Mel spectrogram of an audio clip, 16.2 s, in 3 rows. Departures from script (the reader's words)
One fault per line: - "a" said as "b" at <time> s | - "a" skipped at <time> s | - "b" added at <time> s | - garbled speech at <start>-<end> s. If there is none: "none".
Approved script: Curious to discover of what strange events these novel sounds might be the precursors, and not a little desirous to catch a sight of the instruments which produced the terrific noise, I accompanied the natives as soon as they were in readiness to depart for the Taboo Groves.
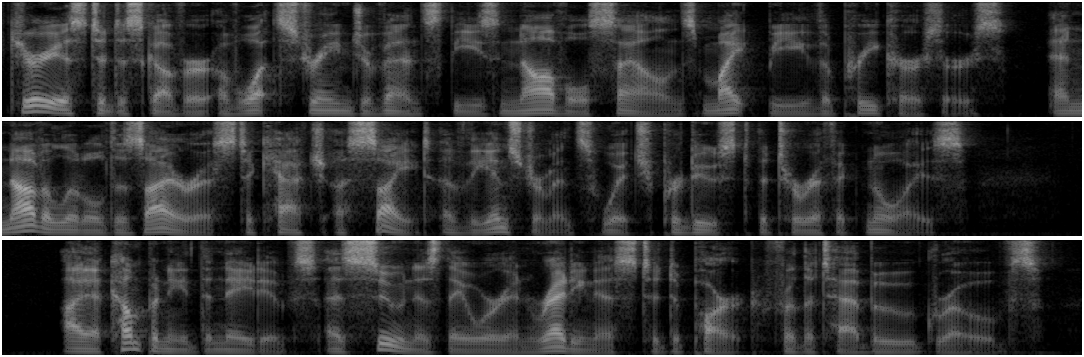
none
